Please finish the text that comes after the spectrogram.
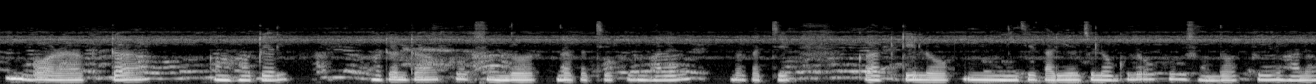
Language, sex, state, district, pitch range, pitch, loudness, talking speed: Bengali, female, West Bengal, North 24 Parganas, 195-245 Hz, 210 Hz, -15 LUFS, 100 wpm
